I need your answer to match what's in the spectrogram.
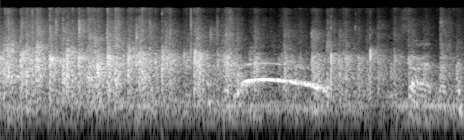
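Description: A crowd applauds steadily and loudly for several seconds, the dense clapping joined by cheering and a single rising-and-falling whistle partway through.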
